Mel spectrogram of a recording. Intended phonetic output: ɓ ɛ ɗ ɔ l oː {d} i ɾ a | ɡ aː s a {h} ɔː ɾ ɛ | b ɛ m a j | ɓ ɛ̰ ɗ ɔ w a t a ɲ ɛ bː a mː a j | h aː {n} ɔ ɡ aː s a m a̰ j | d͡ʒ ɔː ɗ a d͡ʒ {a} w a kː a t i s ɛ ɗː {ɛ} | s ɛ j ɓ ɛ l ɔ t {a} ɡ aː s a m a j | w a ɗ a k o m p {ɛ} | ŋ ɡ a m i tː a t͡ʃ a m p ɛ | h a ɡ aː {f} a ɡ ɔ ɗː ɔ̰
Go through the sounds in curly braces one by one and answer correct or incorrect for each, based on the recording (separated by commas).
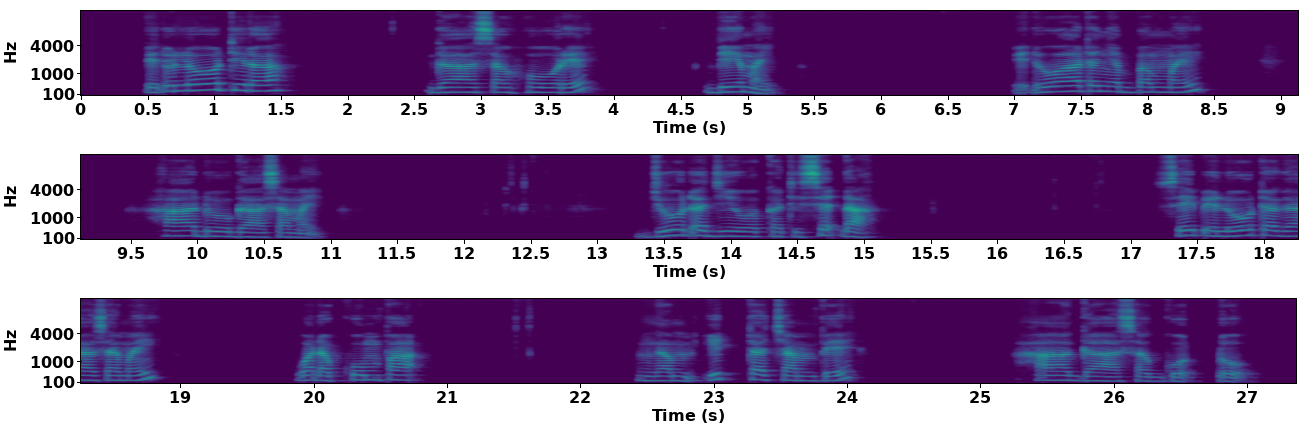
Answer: incorrect, correct, incorrect, incorrect, incorrect, correct, incorrect, incorrect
